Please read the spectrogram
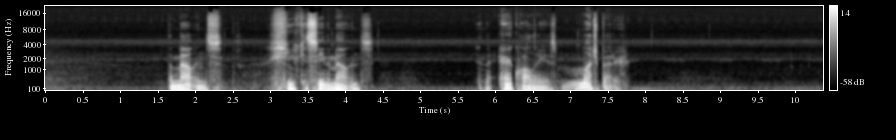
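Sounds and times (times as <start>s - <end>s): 
crickets chirping at night: 0.0s - 10.3s
low rumble: 0.0s - 10.3s
speech: 1.7s - 2.4s, 3.0s - 4.5s, 5.8s - 7.8s.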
